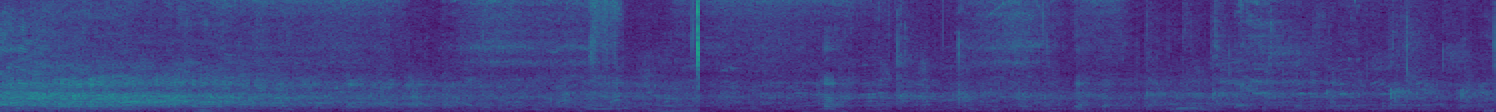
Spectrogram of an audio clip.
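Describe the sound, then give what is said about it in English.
A crowd claps and laughs together, a dense, steady wash of applause mixed with chuckles and snickers that fades slightly over several seconds, with one sharp clap standing out midway. “People clapping own that lawnmower, don't they?”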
